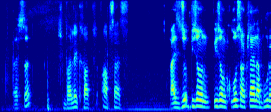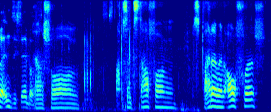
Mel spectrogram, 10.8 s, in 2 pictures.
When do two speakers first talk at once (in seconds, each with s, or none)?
none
